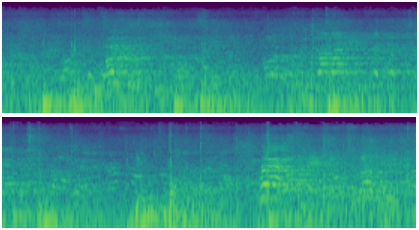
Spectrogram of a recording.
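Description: Indistinct voices calling out in three stretches, over a background of repeated low thumps.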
